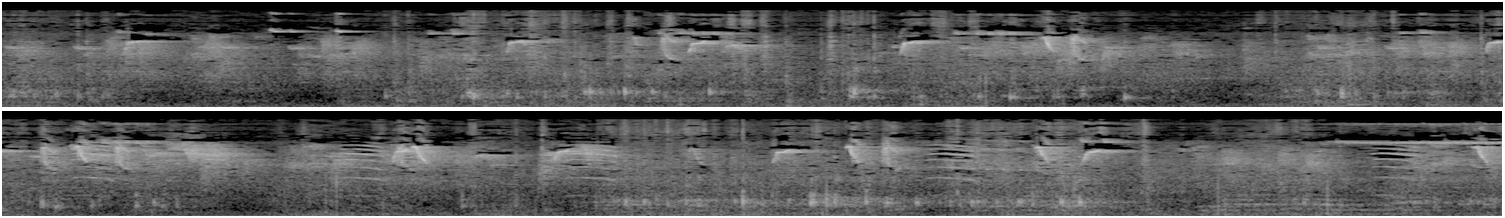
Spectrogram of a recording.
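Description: A flock of small caged birds in an aviary chirping, with many short, high, overlapping chirps and quick whistled sweeps throughout.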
